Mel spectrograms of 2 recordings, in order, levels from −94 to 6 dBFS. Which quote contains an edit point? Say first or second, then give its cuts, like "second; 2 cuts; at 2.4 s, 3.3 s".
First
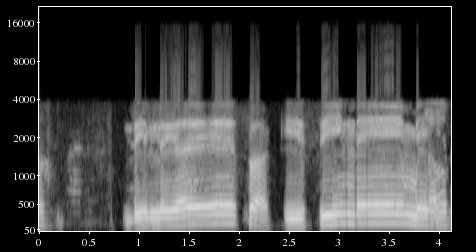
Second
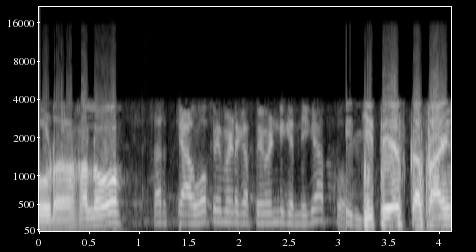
second; 2 cuts; at 1.0 s, 3.1 s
